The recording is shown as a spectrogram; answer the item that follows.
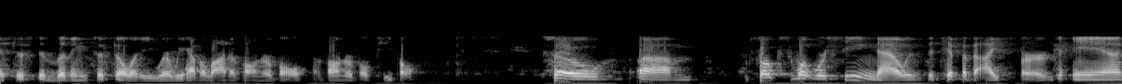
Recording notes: COVID-19 Employer Conference Call.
